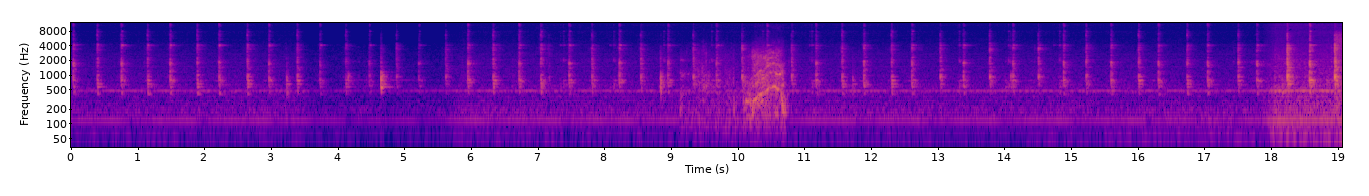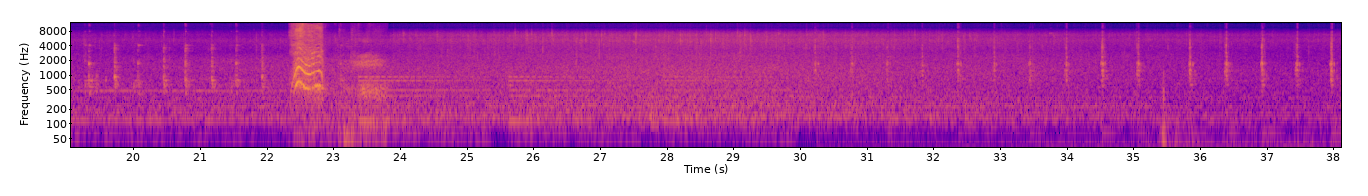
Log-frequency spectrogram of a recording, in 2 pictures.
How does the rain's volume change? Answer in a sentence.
The loudness of the rain goes up, then down.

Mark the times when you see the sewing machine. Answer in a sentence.
You can't hear the sewing machine here.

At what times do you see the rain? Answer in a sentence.
You can hear the rain from 18.9 to 38.0 s.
